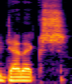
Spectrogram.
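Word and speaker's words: Denix: Uh, made by Dennix, I believe, is how the company is pronounced. Den IIX.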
